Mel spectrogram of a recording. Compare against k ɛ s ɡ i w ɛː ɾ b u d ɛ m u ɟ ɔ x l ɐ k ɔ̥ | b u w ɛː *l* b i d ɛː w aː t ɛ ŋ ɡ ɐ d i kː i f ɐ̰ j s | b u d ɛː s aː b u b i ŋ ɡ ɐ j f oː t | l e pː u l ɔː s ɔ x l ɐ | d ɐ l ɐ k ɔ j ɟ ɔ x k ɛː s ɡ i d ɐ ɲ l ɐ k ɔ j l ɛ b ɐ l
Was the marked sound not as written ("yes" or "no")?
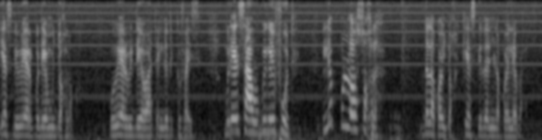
yes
